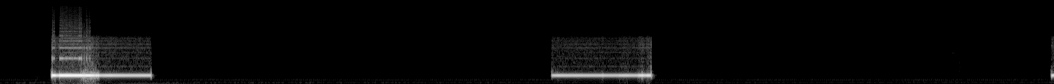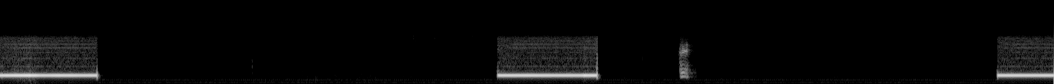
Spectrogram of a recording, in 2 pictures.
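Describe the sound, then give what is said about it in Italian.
Unanswered telephone ringing: five steady one-second ring tones spaced about five seconds apart with silence between them. The last tone is cut short, and a single brief blip falls between the fourth and fifth. “Squilla il telefono.”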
